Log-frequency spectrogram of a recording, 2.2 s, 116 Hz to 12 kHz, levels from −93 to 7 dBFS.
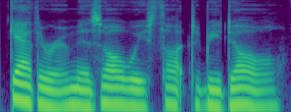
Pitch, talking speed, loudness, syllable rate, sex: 150 Hz, 190 wpm, -19 LUFS, 4.9 syllables/s, female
